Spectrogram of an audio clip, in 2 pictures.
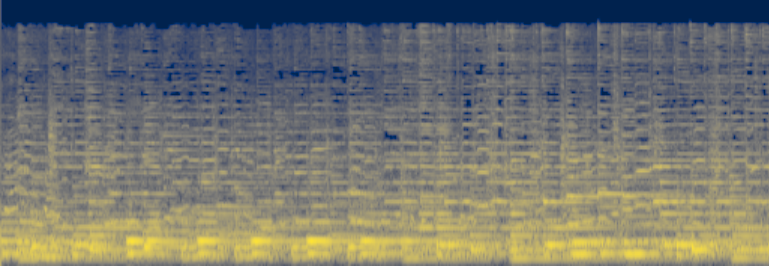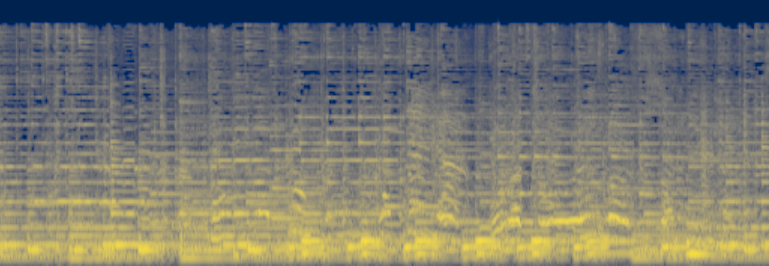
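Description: Live Andean folk dance music: an Andean harp is plucked, its bass notes keeping a steady dance rhythm, while a violin plays the melody over it.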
